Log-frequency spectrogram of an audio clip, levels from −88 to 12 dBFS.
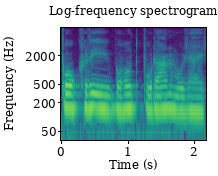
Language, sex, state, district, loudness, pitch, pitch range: Maithili, male, Bihar, Supaul, -15 LUFS, 150 Hz, 140-155 Hz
